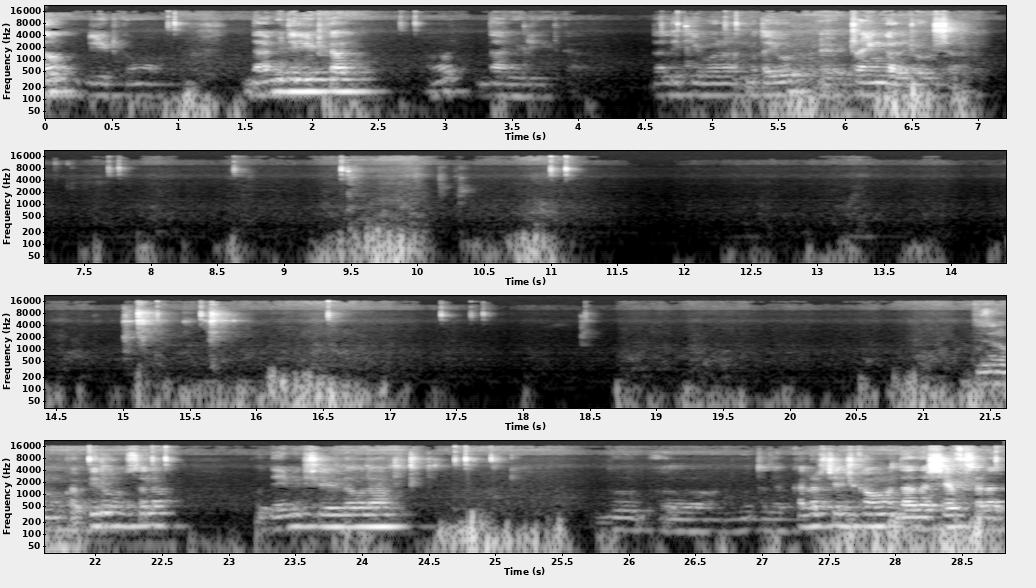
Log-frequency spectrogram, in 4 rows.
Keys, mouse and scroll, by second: 8.7 shift+click, 10.3 ctrl+z, 15.1 alt+scroll down 1, 15.3 space, 18.6 alt+click.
